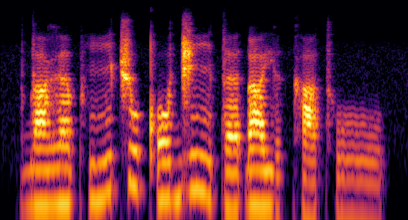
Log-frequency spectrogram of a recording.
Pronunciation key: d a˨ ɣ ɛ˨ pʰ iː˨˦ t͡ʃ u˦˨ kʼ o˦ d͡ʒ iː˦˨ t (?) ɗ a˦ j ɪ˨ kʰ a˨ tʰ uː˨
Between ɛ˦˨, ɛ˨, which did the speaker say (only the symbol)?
ɛ˨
